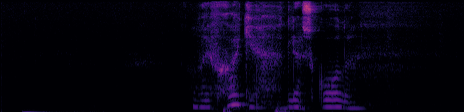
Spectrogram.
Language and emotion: Russian, sad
